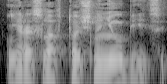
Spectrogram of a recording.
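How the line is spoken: Quiet. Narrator (Russian): тихо сказала Галина Ивановна

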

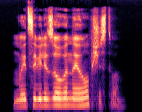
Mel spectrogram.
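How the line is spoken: Scoffing grunt. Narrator (Russian): хмыкнул Альфа

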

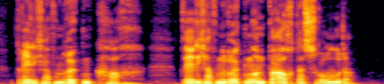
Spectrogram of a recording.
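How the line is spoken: Captain calling out. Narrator (German): rief der Kapitän ihm zu

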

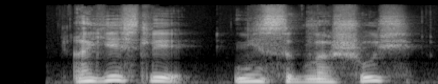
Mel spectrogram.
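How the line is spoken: Timid young woman asking. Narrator (Russian): робко спросила девушка

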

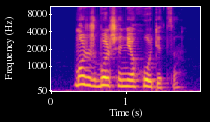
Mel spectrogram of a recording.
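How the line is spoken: Barked. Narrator (Russian): рявкнул коготь

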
